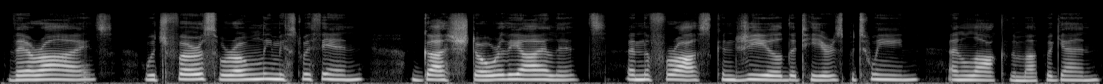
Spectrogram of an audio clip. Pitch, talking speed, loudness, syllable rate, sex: 215 Hz, 130 wpm, -16 LUFS, 3.5 syllables/s, female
